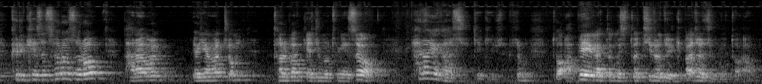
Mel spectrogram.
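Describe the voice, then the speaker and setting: High-voiced, fast-preaching pastor. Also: male voice, pushed and bright. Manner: emphatic, repetitive preaching with congregation responses. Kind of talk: sermon. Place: church sanctuary. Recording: echoey church, mic far off.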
